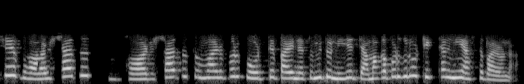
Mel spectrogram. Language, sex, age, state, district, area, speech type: Bengali, female, 18-30, West Bengal, Purulia, rural, conversation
